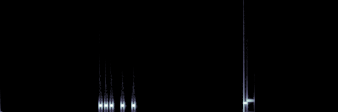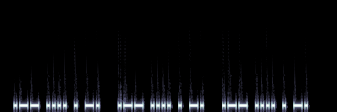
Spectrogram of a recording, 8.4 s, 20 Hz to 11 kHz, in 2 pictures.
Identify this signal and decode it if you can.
Morse code, heard as a keyed tone, about 34 wpm, 700 Hz. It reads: SEE WHEN WHEN WHEN
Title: Top 100 Words Repeated 35wpm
